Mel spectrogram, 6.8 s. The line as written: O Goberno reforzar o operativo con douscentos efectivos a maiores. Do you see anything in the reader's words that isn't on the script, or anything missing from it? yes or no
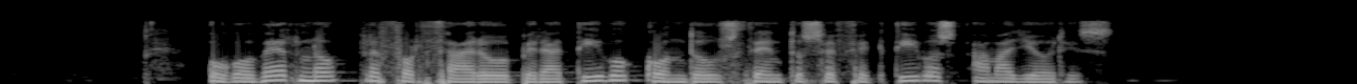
no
